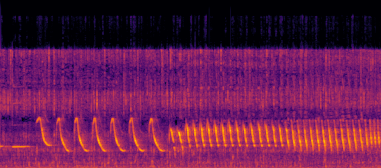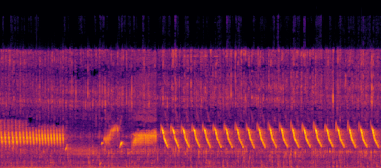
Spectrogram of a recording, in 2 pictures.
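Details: Canary song made of long, fast trills of high looping notes repeated several times a second, switching between note types with a brief pause midway, and a faint low hum beneath.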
